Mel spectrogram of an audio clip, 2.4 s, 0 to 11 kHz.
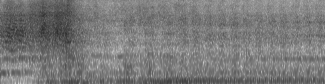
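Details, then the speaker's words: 1977 International Scout II V8 after its carburetor was repaired (Motorcraft 2100/2150 2-barrel replacing the Holley 2210), pumped with the choke pulled: cranks a few seconds, then catches and runs steadily on all eight, a little loud, while warming up. "we'll just go ahead and let it warm up it sitting on all eight cylinders now a little loud"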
